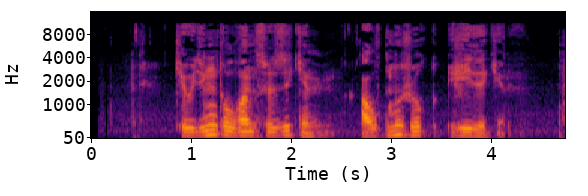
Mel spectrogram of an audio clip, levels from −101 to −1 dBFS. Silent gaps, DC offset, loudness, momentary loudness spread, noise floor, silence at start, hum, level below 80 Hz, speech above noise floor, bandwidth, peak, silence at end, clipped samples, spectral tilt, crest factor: none; under 0.1%; -32 LUFS; 20 LU; -56 dBFS; 0.5 s; none; -62 dBFS; 25 dB; 11.5 kHz; -12 dBFS; 0 s; under 0.1%; -5.5 dB/octave; 22 dB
